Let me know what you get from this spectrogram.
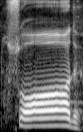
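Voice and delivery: صاد with a heavy, thick sound; heavy sad. Shown as a demonstration. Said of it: "ان کو موٹا پڑھنا ہے". (صاد کو موٹا اور بلند پڑھیں)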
